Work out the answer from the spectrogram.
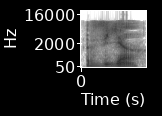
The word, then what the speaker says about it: vient: So you've got a final T, but then you don't pronounce it.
